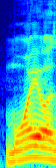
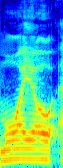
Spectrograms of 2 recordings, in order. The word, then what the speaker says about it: Moyo: Moyo is my last name, M-U-O-I-O. Mm. Moyo, M-O-Y-O, it means heart and soul in Swahili, and at the same time, it's the exact pronunciation of my last name, so it just worked out.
